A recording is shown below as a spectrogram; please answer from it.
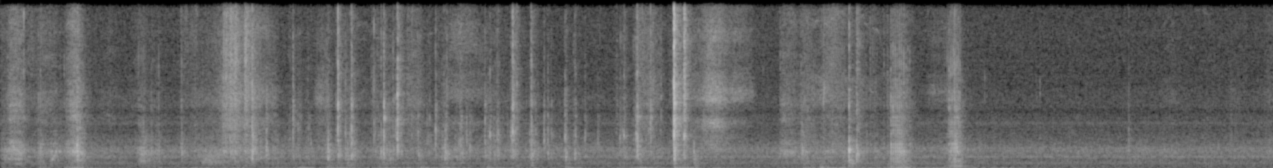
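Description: Typing on a computer keyboard: a run of irregular key clicks that thins out and stops about ten seconds in.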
